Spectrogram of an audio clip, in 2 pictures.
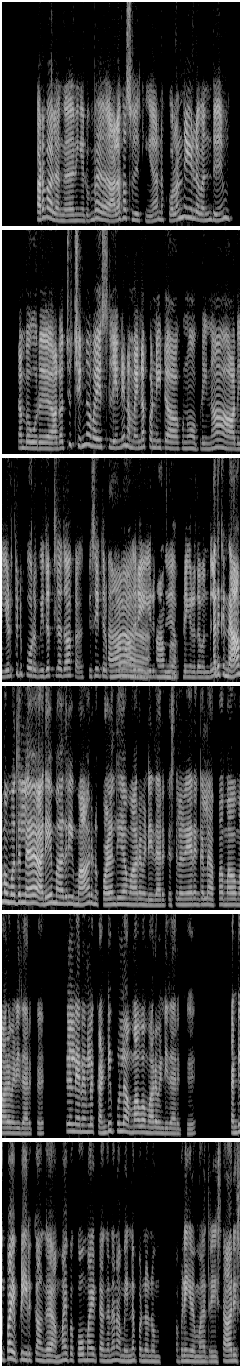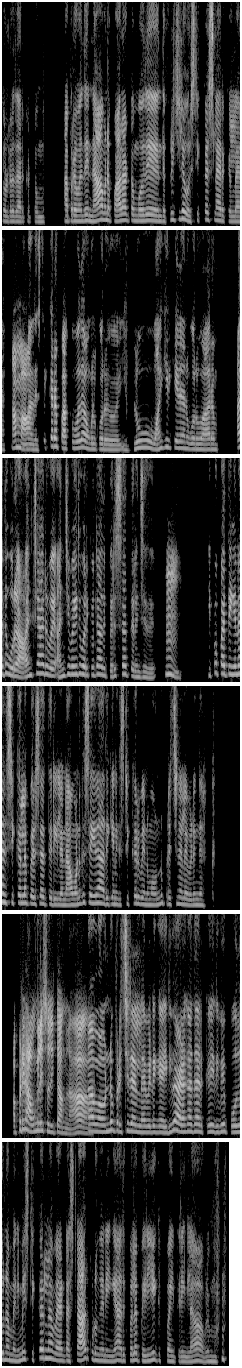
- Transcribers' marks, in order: drawn out: "ஆ"; in English: "ஸ்டிக்கர்ஸ்"; in English: "ஸ்டிக்கர"; surprised: "இவ்வளோ வாங்கியிருக்கேன் ஒரு வாரம்"; in English: "ஸ்டிக்கர்"; in English: "ஸ்டிக்கர்"; tapping; surprised: "அப்டின்னு அவங்களே சொல்லிட்டாங்களா?"; laughing while speaking: "ஆமா ஒன்னும் பிரச்சனை இல்ல விடுங்க"; in English: "ஸ்டிக்கர்"; in English: "ஸ்டார்"; in English: "கிஃப்ட்"; chuckle
- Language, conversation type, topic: Tamil, podcast, குழந்தைகள் அருகில் இருக்கும்போது அவர்களின் கவனத்தை வேறு விஷயத்திற்குத் திருப்புவது எப்படி?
